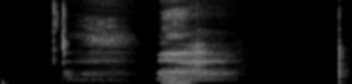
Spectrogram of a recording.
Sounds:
Sigh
